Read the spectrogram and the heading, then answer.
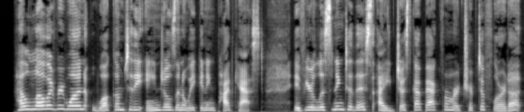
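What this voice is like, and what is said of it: Sick voice, not normal. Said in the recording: “I caught a cold. I feel like I haven't been this sick for a long, long time ... I wish my voice was normal, but it's not going to be today ... it's actually my voice that is different today”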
